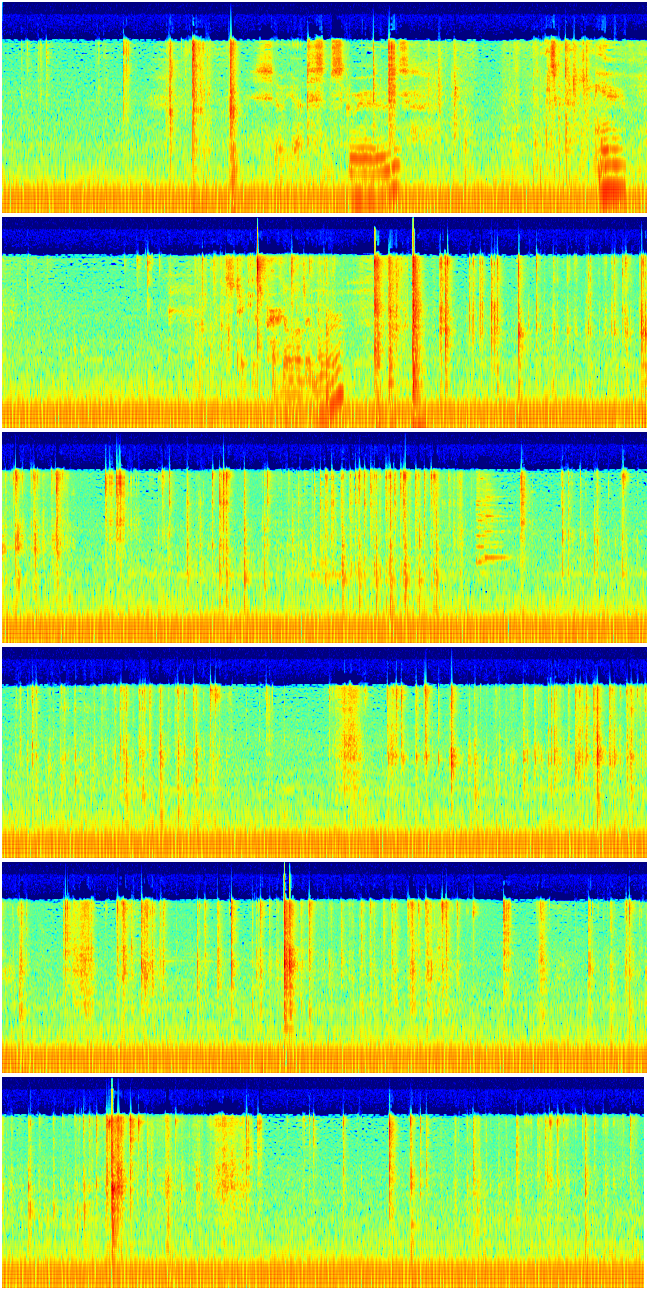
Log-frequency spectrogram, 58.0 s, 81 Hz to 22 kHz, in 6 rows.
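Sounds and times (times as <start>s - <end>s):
steady low hum: 0.0s - 58.0s
short squeak: 26.4s - 27.1s
plastic parts clicking and rattling: 27.7s - 33.1s, 34.8s - 46.4s, 54.2s - 58.0s.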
